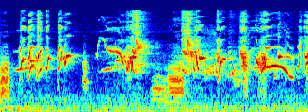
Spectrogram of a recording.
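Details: Male Javan myna calling to provoke answers from other mynas and starlings. A dense, chattering stream of squeaky whistles and grating notes, with sliding whistled phrases toward the end.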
